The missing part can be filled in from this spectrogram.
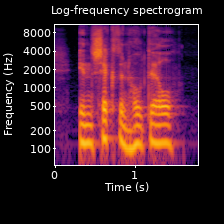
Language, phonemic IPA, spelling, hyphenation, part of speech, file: Dutch, /ɪnˈsɛktə(n)ɦoːˌtɛl/, insectenhotel, in‧sec‧ten‧ho‧tel, noun, Nl-insectenhotel.ogg
- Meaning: insect hotel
